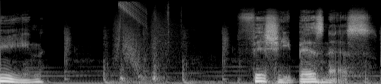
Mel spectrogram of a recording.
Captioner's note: mellow music; graphic whooshes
